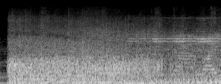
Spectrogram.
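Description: Loud, steady outdoor rush of wind on the microphone mixed with a car's engine running close by. The rush starts abruptly as the music cuts off.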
